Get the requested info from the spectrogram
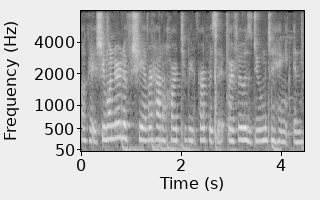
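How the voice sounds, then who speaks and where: A woman, high-pitched and very fast, against noticeable background noise. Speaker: fanfiction reader and commentator. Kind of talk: reading aloud with casual commentary. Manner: halting, with stutters and fillers.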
